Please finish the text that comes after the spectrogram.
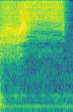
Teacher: So that way sh must be a little bit behind that. So we know that's a palatal alveolar sound, or a post-alveolar sound. And it's continuous, so we call it a fricative.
